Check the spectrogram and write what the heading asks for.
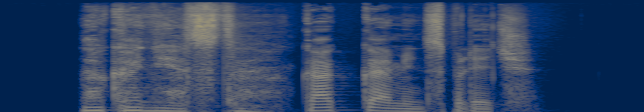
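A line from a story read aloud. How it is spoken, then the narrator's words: Relieved sigh. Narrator (Russian): вздохнул Саша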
